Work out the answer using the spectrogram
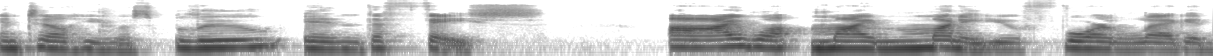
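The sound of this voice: In quiet surroundings, someone reads in an unforced reading voice.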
